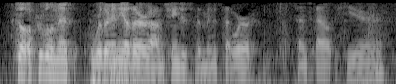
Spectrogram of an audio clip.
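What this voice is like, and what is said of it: Strained, fading voice. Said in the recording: “I'm losing my voice, I'm talking all morning.”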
